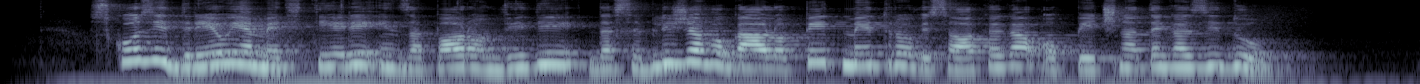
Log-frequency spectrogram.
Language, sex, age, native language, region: Slovenian, female, 30-49, Slovenian, Savinja region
